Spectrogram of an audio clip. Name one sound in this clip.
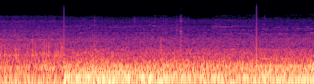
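A bus engine rumbles as the bus drives along.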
